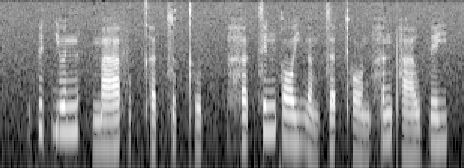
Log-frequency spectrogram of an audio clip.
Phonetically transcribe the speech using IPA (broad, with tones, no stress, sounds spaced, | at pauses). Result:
p ɪ˥ k̚ j ɵ˥ n | m aː˨˧ f ʊ˧ k̚ t̪ʰ ɐ˨˥ k̚ t͡s ʊ˧ k̚ t̪ʰ ʊ˨ k̚ | h ɐ˧ k̚ s ɪ˥ ŋ k ɔː˧ j ŋ ɐ˨˩ m t͡s ɐ˧ t̚ pʰ ɔː˨˩ n h ɐ˥ ŋ pʰ aː˨˧ w p e˥ j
